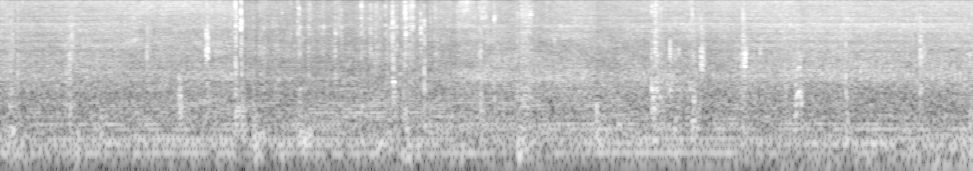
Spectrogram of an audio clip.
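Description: A small aircraft engine idles with a steady low drone.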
